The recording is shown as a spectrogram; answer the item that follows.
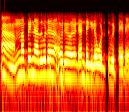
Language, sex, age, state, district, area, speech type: Malayalam, female, 60+, Kerala, Alappuzha, rural, conversation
